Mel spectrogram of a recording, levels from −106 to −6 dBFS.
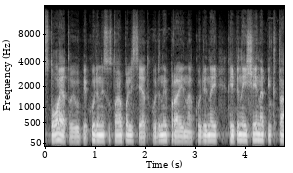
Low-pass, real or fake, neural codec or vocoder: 14.4 kHz; real; none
